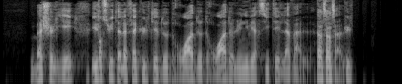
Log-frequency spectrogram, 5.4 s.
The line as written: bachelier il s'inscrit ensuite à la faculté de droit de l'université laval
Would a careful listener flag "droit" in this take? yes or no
no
